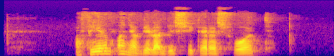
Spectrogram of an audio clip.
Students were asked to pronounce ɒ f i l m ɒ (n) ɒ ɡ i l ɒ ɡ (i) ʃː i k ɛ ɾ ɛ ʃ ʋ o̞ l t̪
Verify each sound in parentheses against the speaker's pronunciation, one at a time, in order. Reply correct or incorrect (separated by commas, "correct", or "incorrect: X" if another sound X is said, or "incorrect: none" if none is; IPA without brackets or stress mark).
incorrect: ɲ, correct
